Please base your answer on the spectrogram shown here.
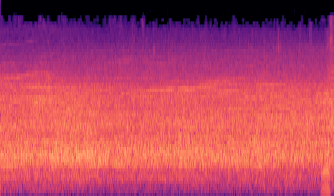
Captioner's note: cheering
